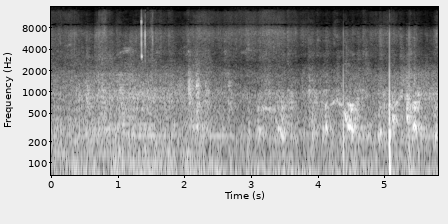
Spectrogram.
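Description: A plain female pigeon coos softly in a breeder's loft, low, throaty calls repeating at a moderate distance over quiet background noise.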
